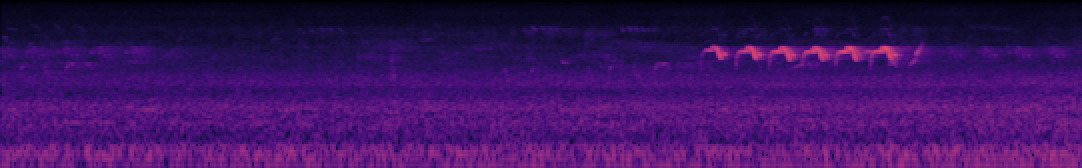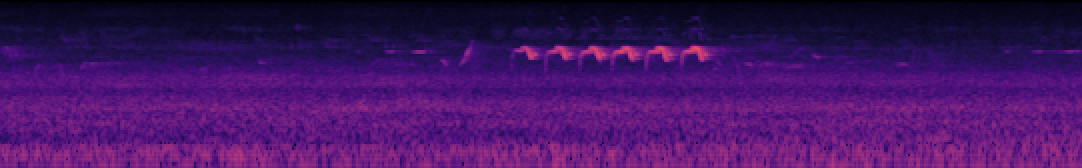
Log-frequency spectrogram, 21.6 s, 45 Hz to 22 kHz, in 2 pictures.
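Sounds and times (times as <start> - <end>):
steady background hiss: 0.0 - 21.6
Satin flycatcher Myiagra cyanoleuca calls: 7.0 - 9.4, 15.0 - 19.1.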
